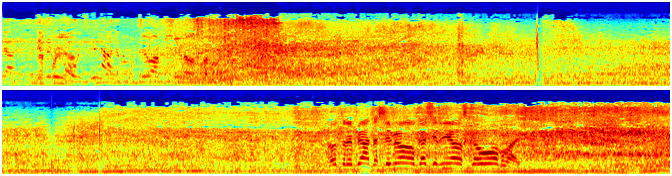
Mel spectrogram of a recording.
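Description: An armoured vehicle's engine roars loudly as it drives past close by.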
